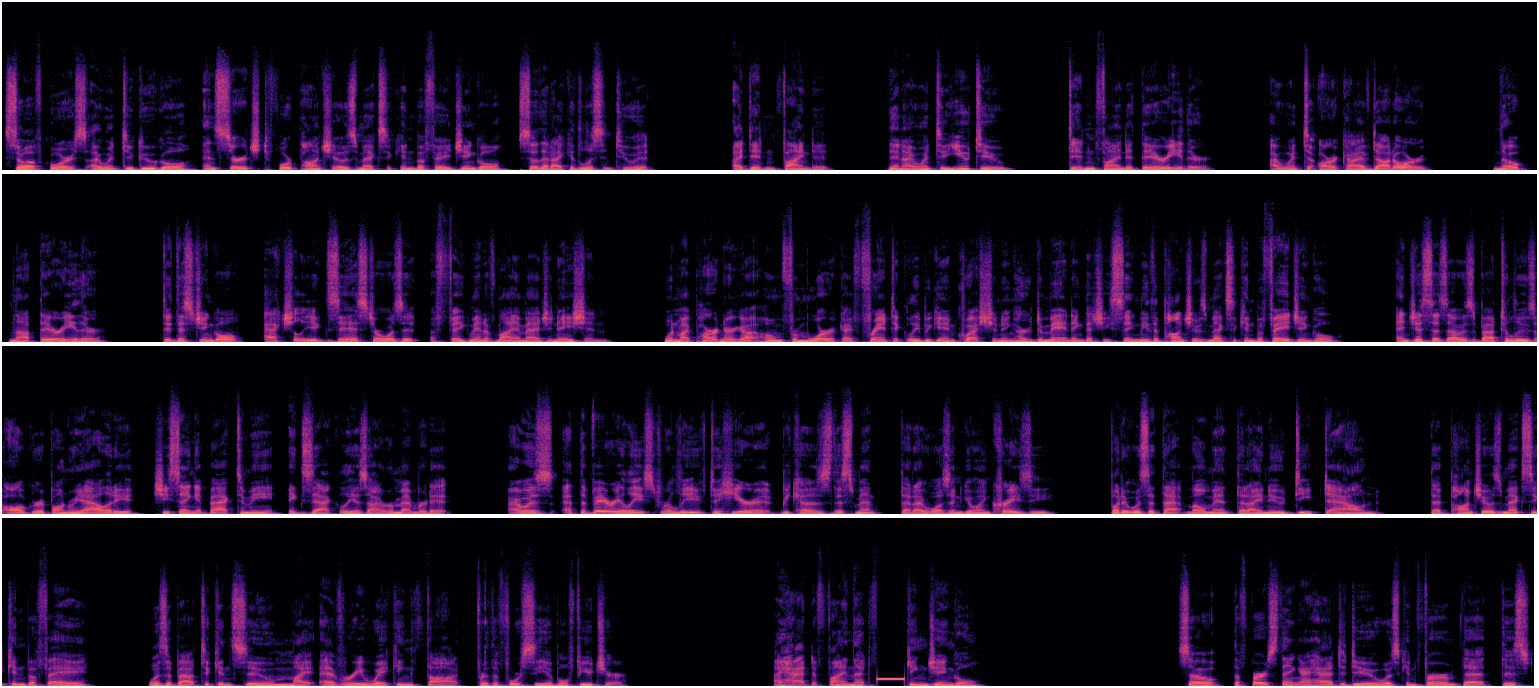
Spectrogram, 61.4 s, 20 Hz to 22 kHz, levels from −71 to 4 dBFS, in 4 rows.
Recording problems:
none

